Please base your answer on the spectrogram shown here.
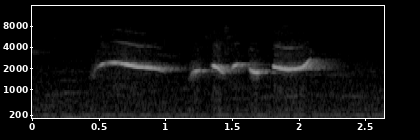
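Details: Parrot giving a short run of clear whistled notes: one long slightly falling whistle, then several quick wavering notes and a final rising whistle, all fairly high-pitched, in a quiet room with a faint low hum.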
